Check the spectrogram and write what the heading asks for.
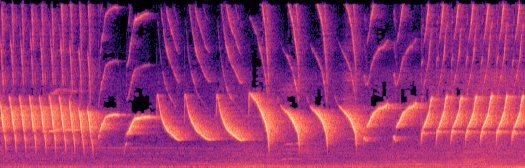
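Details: Spanish Timbrado canary song used for training canaries to sing: a fast trill of clipped high notes, then a series of loud descending whistled sweeps about four per second, ending in another rapid rolling trill.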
